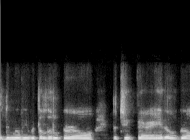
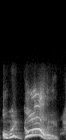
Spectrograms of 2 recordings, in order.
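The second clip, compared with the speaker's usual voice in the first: very high-pitched retold squeal; re-enacted starstruck gasp of delight; thrilled disbelief; slower than usual. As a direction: squeal it like an overwhelmed fan. Her thrilled reaction, retold.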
